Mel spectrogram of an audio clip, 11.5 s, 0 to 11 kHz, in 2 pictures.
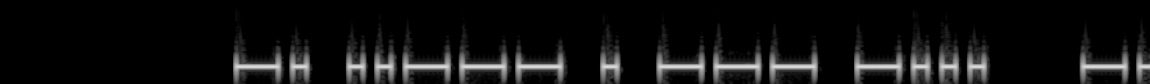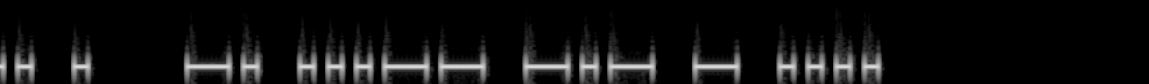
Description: Morse code, heard as a keyed tone, about 17 wpm, 700 Hz. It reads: N2EOB DE N3KTH
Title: USA Callsign DE Callsign - 5 Characters - 17wpm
